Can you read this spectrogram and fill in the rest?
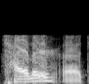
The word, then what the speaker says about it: Tyler: Yeah, my name is Tyler, T-Y-L-E-R, and I'm actually calling with Cardiff. It's spelled C-A-R-D-I-F-F, as in Frank Frank.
